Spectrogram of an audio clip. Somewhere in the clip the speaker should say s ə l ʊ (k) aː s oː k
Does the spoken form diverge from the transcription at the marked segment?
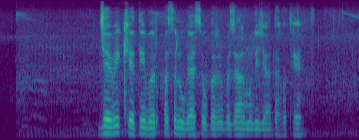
yes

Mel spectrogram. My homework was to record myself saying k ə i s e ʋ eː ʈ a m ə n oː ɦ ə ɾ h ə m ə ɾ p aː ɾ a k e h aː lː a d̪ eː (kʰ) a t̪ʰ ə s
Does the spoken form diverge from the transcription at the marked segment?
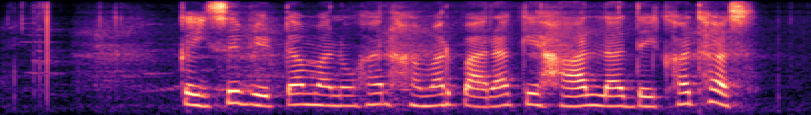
no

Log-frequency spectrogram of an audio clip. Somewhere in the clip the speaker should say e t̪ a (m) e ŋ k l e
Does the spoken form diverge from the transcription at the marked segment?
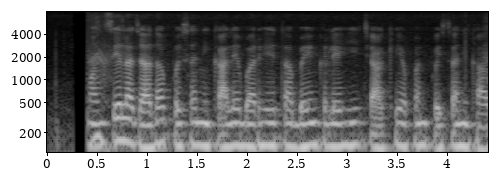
yes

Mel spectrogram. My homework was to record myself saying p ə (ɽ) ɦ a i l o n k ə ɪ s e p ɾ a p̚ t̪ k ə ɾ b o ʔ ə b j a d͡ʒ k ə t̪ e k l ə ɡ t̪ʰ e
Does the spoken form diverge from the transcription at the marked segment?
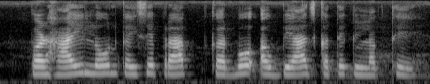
no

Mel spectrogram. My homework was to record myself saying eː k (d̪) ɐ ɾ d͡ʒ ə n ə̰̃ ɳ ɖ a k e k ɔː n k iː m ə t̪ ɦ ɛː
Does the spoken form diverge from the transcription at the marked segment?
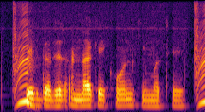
no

